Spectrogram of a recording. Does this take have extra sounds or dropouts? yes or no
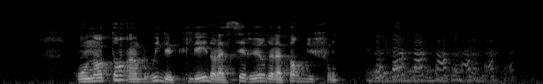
yes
